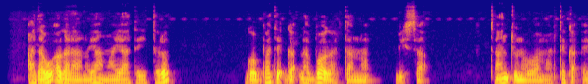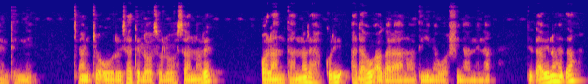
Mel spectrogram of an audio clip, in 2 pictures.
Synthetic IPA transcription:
ʔɐd̪ɐwʊʔɐɡɐɾaːnɔjaːmajaːt̪ːɛjɪt̪ːɔd̪ɔ | ɡɔbːɐt̪ɛɡɐlɐbːɔɐɡɐɾt̪ːɐnːɔ | bɪsːɐ | t͡ʃʼɐnt͡ʃʼːʊnɔwɐmɐɾt̪ːɛkːɐ̰ʔent̪ːɪnːɪ | t͡ʃʼɐnt͡ʃʼːɔʔuːɾːɪsɐt̪ɛlo̞ːsɔlo̞ːsɐnːɔɾɛ | ɔlɐnt̪ːɐnːɔɾɛhɐkːʊd̪ɪɐd̪ɐwʊʔɐ̰ɡɐɾaːnɔt̪iːnɛwɔʃːɪnɐnːɪnɐ | d̪ɪt̪ʼɐwɪnɔhɛt̪ɐ

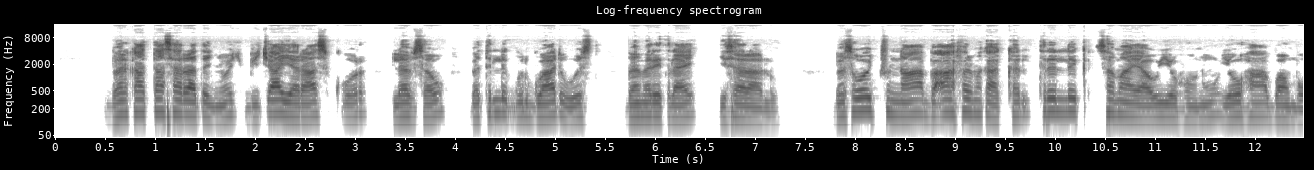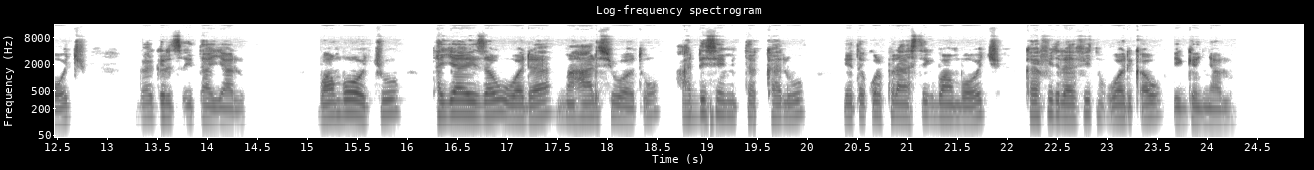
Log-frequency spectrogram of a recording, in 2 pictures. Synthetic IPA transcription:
bəɾkʰat̪ʰːasərːat̪ʰʼəɲːo̞t͡ʃːbɨt͡ʃʼajɛɾaskʼuɾ | ləβsəw | bət̪ʰɨlːɨkʼɡud̪ɡʷad̪wʊst̪ʼ | bəməɾe̞t̪lajːɪsəɾalːu | bəsəwo̞t͡ʃːunːabəafəɾməkʰakːəlt̪ʰɨlɨlːɨkʼsəmajawijɛɦo̞nujɛwɔɦabʷambowot͡ʃː | bəɡɨlsʼjɪt̪ʰːajːalːu | bʷambawo̞t͡ʃːu | t̪ʰəjːajɪzəwwɔd̪əmaɦalsiwɔt̪ʼuad̪ːisjɛmːit̪ʰːəkʰːəlu | jɛt̪ʼɨkʼuɾplast̪ʰik̚bʷambawo̞t͡ʃː | kʰəfit̪ləfit̪wɔd̪kʼəwjɪɡːəɲːalːu

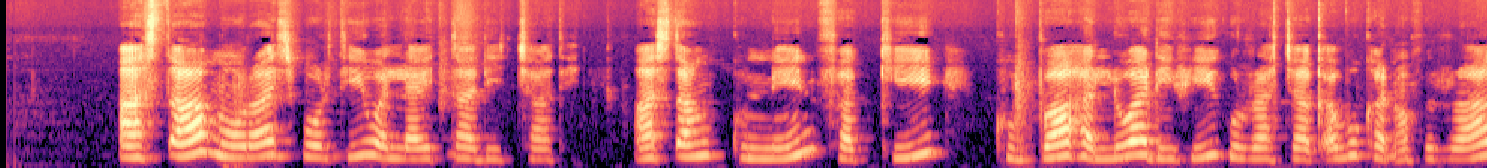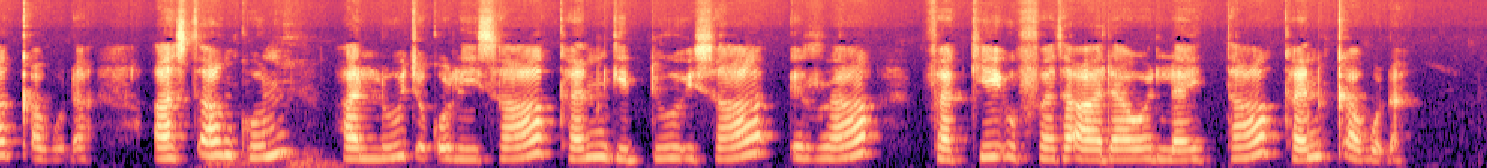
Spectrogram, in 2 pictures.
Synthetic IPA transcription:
ʔaːst̪ʼaːmoːɾaːspoːɾt̪iːwɐlːaːjɪt̪ːaːɐd̪iːt͡ʃːaːt̪ɪ̥ | ʔaːst̪ʼaːŋkʊnːeːnfɐkʰːiː | kʰʊbːaːɦɐlːuːɐd̪iːfiːɡʊrːaːt͡ʃːaːkʼɐbʊkɐnɔfɪrːaːkʼɐbʊᶑɐ | ʔaːst̪ʼaːŋkʊnhɐlːuːt͡ʃʼɪkʼʊliːsaːkɐŋɡɪd̪ːuːɪsaːɪrːaː | fɐkːiːʊfːɐt̪ɐaːd̪aːwɐlːaːjɪt̪ːaːkɐŋkʼɐbʊᶑɐ

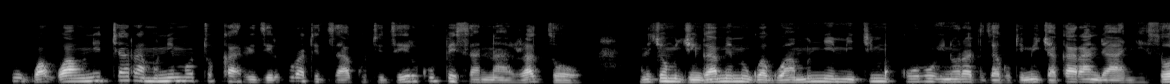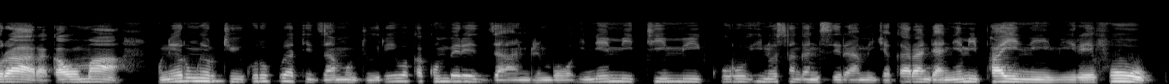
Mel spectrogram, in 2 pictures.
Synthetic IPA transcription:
muɡʱwaɡʱwaune̞tʰaɾamune̞mo̞to̞kaɾid͡zirikuratid͡zakutid͡zirikupe̞sanaʐad͡zo | unet͡ʃemud͡ʒiŋɡame̞miɡʱwaɡʱwamune̞mitimikuruino̞ɾatid͡zakutimid͡ʒakaɾandane̞so̞ɾaɾakaoma | kune̞ɾumwe̞utikuɾikuratid͡zamudʱwiɾiwakako̞mbe̞ɾe̞d͡zanʐimbo̞ine̞mitʰimikuɾuino̞saŋɡanisiɾamid͡ʒakaɾandane̞mipʰainimiɾe̞fu

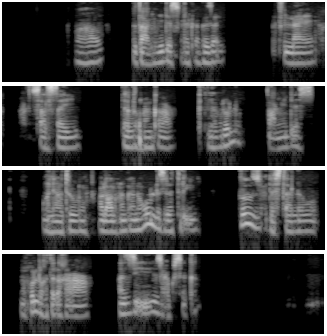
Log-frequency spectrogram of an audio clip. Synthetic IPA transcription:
waw | b̥ɨt̪ʼaʕmid̪ɐsfɐlːɐkʰːaɡɐzaʔju | b̥ɨfɨlːaj | ʔaft̪ʰi̥salsaj | d̪̥ɐβɾixoŋkʰa | kʰɨ̥t̪ʰɨnɐβɾɐlːubɨt̪ʼaʕmid̪ɐs | mɨxnijat̪ʰuaβlaʕlixʷonkʰanɨxulːus̬ɨlɐt̪ʰːɨɾɨ̰ʔḭu | b̥ɨβzuħd̪ɐst̪ʰalːɐwu | nɨxulːuxɨt̪ʰɨɾʔɨ̰kaʔa | ʔːzḭzɨħɡu̥sɐkʰːḁ

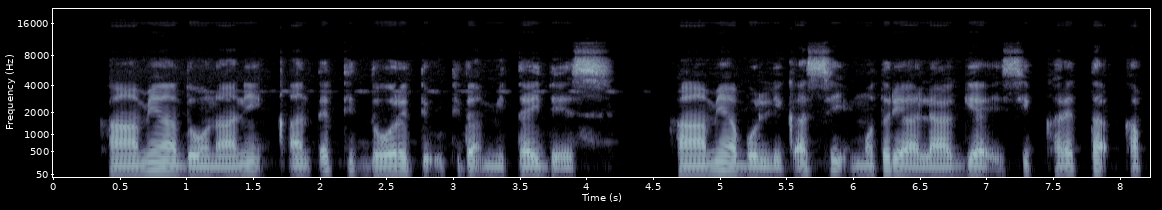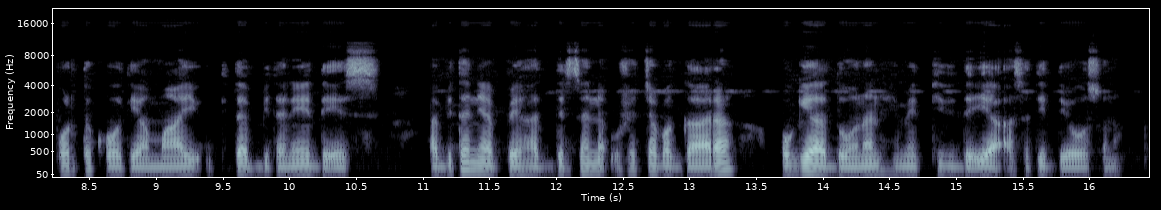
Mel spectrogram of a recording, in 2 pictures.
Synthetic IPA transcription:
kaːmɪjaːd̪o̞ːnaːnkʼɐnt̪ʼːɛt̪ːɪd̪o̞ːɾɛt̪ːɪʊt̪ːɪd̪ɐmɪt̪ːɐjd̪ɛʔe̞ːs | kaːmɪjaːbɔlːɪkʼɐsːɪmɔt̪ɔɾɪjaːlaːɡɪjaːʔɪ̰sːɪkʰɐɾɛt̪ːɐ̰kɐpːɔɾt̪ːɐkʰo̞ːt̪ɪjaːmaːjɪʔʊt̪ːɪ̥d̪ɐbɪt̪ɐne̞ːd̪ɛʔe̞ːs | hɐbɪt̪ɐnɪjapːɛɦɐd̪ːɪɾsɐnːɐʔʊʃɛt͡ʃːɐbɐɡːaːɾɐ | ɔɡɪjaːd̪o̞ːnɐnɦɛmɛt̪ːɪd̪ɪd̪ɛʔɪja̰ːʔɐ̰sɐt̪ɪd̪ɛjo̞ːsɔnɐ

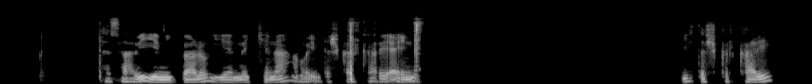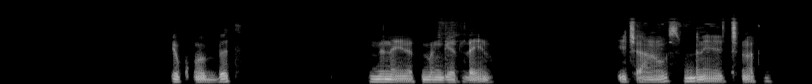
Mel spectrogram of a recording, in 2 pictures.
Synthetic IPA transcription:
t̪ʰəsa̰βijɛmːibːaləwjɛməkʰːɛnawɔ̰jɪ̰mt̪ʰəʃkʰəɾkʰaɾeʔajnət̪ | jɪht̪ʰəʃkʰəɾkʰaɾe | jɛkʼumə̰bːət̪ | mɨna̰jnət̪məŋɡəd̪la̰jnəw | jɛt͡ʃʼa̰nəwʊst̪mɨna̰jnə̰t̪̚t͡ʃʼɪnə̰t̪nəw

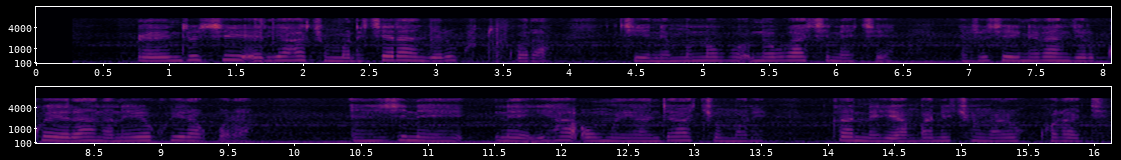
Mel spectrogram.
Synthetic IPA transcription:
eɲd͡ʒocieɾijahacumuɾeceːɾaːɲɟeɾiku̥tu̥kuɾaciːne̞mnoβwaːcineceːɲʒocejineɾaːɲɟe̞ɾikwe̞ːɾananejo̞kwiːɾaɡuɾa | eɲʒinejiɦaʔomweːjaːɲɟahacumuɾe | kaːndinejaːmbanecomaɾoku̥kʰoɾaɟe̥

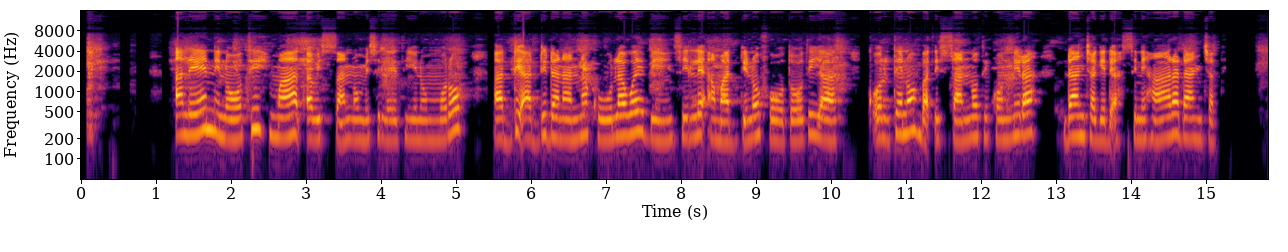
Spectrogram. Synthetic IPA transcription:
ʔɐle̞ːnːɪno̞ːt̪ɪmaːt̪ʼɐβɪsːɐnːɔmɪsɪle̞ːt̪ɪɪnɔmːɔɾɔʔɐd̪ːɪɐd̪ːɪd̪ɐnɐnːɐkuːlɐwɛbiːnsɪlːɛʔɐmɐd̪ːɪnɔfo̞ːt̪o̞ːt̪ɪjaː | kʼɔlt̪ɛnɔbɐt̪ʼɪsːɐnːɔt̪ɛkɔnːɪɾɐ | d̪ɐnt͡ʃːɐɡɛd̪ɛɐsːɪnɛɦaːɾɐd̪ɐnt͡ʃːɐt̪

